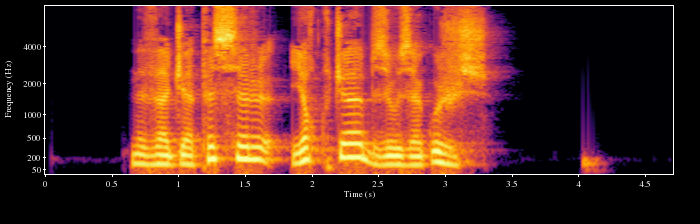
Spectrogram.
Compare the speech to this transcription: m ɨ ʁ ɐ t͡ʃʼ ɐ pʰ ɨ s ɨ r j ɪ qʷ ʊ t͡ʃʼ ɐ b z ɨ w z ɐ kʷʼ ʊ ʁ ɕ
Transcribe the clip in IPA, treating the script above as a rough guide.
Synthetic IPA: m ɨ v ɐ t͡ʃʼ ɐ pʰ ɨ s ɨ r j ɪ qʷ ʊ t͡ʃʼ ɐ b z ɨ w z ɐ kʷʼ ʊ ʒ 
